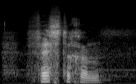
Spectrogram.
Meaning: 1. to establish, to place 2. to establish oneself 3. to settle
- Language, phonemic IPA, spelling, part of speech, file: Dutch, /ˈvɛstəɣə(n)/, vestigen, verb, Nl-vestigen.ogg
